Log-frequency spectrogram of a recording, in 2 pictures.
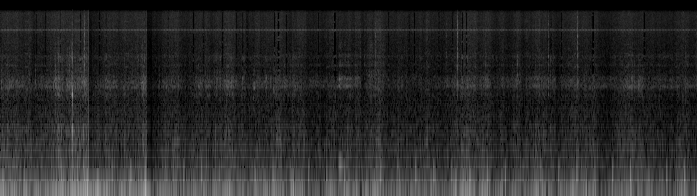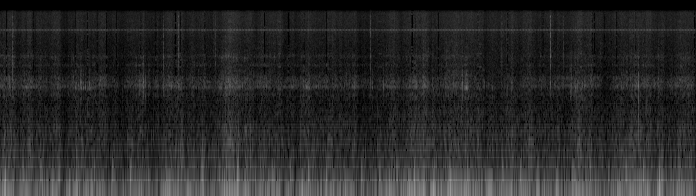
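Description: Wind rushes past a moving microphone.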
